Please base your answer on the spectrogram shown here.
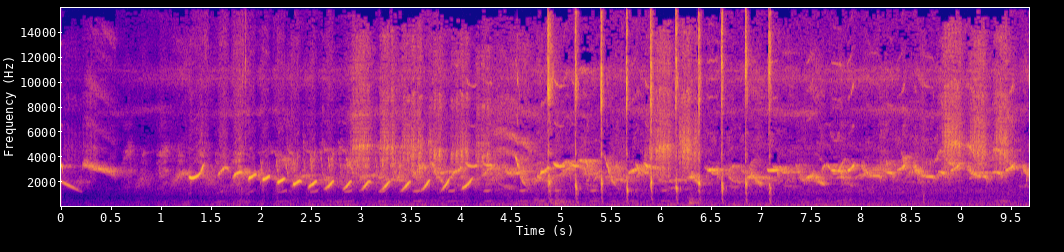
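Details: Chinese hwamei, tame caged bird singing confidently on a table: rapid series of short descending whistled slurs, then busier overlapping phrases with sharp clicking taps in the background.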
